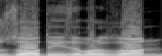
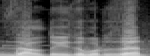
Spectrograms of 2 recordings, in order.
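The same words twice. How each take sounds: First: "জন" said with a full, dark o; heavy ظ sound, "জন" rounded like o; heavy letter with tanween. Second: "জান" said with a thin, open a; light ذ sound, "জান" with a clear a; light letter with tanween. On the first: (মোটা স্বরে "জন") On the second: (পাতলা স্বরে "জান") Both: Shown as a demonstration. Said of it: "তানবিনের মাধ্যমে হরফের উচ্চারণের পার্থক্য".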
